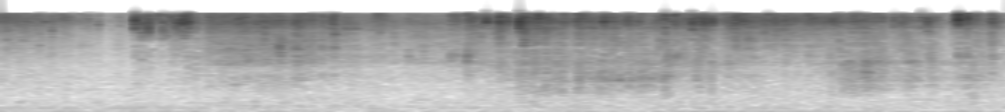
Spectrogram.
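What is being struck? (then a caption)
Dry soap shavings. A handful of fine, light-green dry soap shavings is squeezed and rubbed between palms and fingers. The result is a quiet, continuous, bright crunching and crinkling texture, with many small crackles layered together and almost no low end.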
